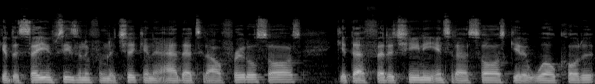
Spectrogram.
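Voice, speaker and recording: A man's flat, monotone voice, fairly low in pitch, with a New York accent, at a very fast pace over a quiet background. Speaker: cooking content creator. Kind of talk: recipe tutorial. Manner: casual.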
